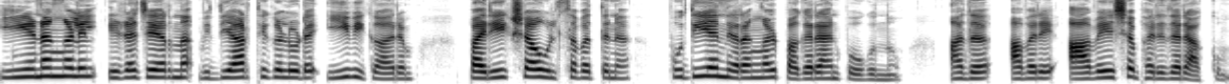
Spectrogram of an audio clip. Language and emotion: Malayalam, neutral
